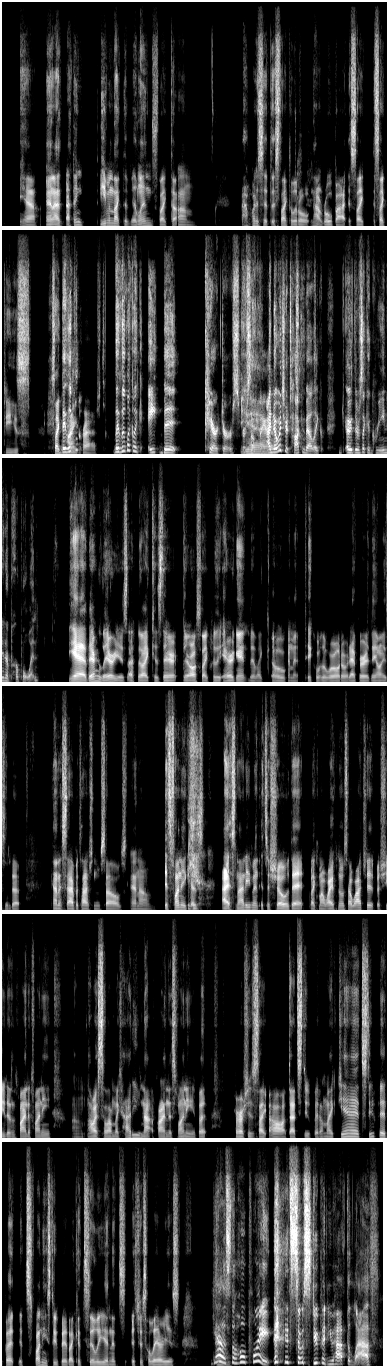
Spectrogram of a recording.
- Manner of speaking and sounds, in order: tapping; cough; other background noise; laughing while speaking: "Yeah"; chuckle; laughing while speaking: "It's so stupid"
- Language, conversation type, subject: English, unstructured, Which TV shows or movies do you rewatch for comfort?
